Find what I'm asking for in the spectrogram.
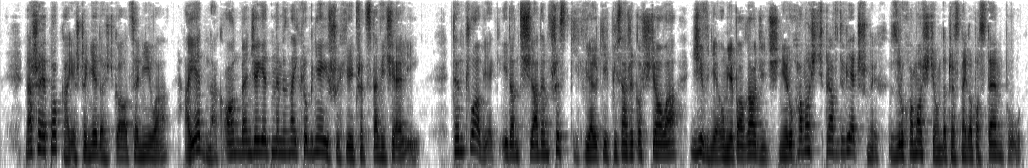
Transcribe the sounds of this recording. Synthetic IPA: naʂaɛpɔka̰jɛ̰ʂt͡ʂɛɲɛd̪ɔʑd͡ʑɡɔːt̪sɛɲiwa̰ajɛd̪na̰kɔnbɛɲd͡ʑɛjɛd̪nɘmznajxlubɲejʂɘxjejpʂɛt̪st̪avʲit͡ɕɛ̰lʲḭ | t̪ɛnt͡ʂwɔvʲjɛ̰kid̪ɔnt̪sɕlad̪ɛmfʂɘst̪̚kʲiɣvʲjɛlkʲixpʲisaʐɘkɔɕt͡ɕɔwad͡ʑivɲɛumʲjɛpɔɡɔd͡ʑit͡ɕɲɛɾuxɔmɔɕt͡ɕpɾavd̪vʲjɛt͡ʂnɘ̰xzɾuxɔmɔɕt͡ɕɔ̃w̃d̪ɔt͡ʂɛsnɛɡɔpɔst̪ɛmpṵ

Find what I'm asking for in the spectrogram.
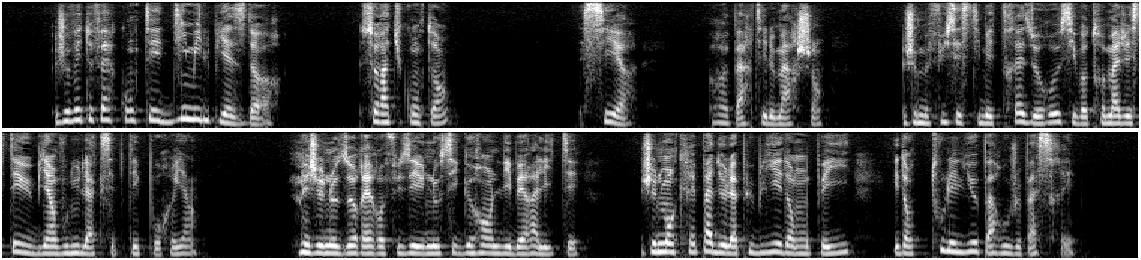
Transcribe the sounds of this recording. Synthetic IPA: ʒəvɛt̪əfɛʁkɔ̃t̪ed̪imilpjɛs̬d̪ɔːʁ | səʁat̪y̥kɔ̃t̪ɑ̃ | siːʁ | ʁəpaʁt̪iləmaʁʃɑ̃ | ʒəməfysɛst̪imet̪χɛzøʁøsivɔt̪χəmaʒɛst̪eybjɛ̃vulylaksɛpt̪epuʁːjɛ̃ | mɛʒənozɔʁɛʁəfyzeynosiɡʁɑ̃d̪libeʁalit̪e | ʒənəmɑ̃kʁɛpad̪əlapyblijed̪ɑ̃mɔ̃pei | ed̪ɑ̃t̪ʰuleljøpaʁuʒəpasʁɛ̰

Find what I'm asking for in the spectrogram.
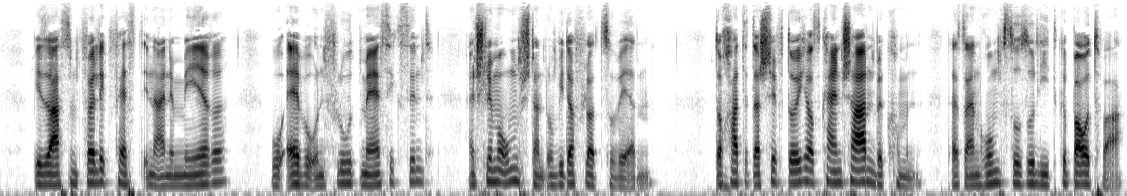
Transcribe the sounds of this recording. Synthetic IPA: viːɐzaːsn̩fœlɪçfɛstɪ̰nʔaɪnəmːeːʁə | voːʔɛbəʊntfluːtmɛːsɪçz̥ɪnt | ʔaɪnʃlɪmɐʔʊmʃtantʊmviːdɐflɔt̚t͡suveːɐdn̩ | d̥ɔχhatəd̥asʃɪfd̥ʊɐçaʊskʰaɪnənʃaːdn̩bəkʰɔmən | d̥aːzaɪnʁʊmfz̥oːzoliːtɡ̥əbaʊtv̥a̰ːɐ

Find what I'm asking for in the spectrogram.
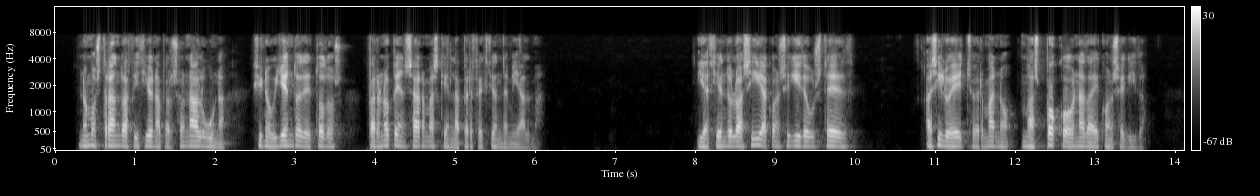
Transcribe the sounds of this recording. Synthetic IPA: no̞mo̞st̪ɾand̪oafiθjo̞nape̞ɾso̞naːlɣuna | sino̞uʝe̞nd̪o̞ðe̞t̪o̞ðo̞s | paɾano̞pe̞nsaɾmaske̞ːnlape̞ɾfe̞kθjo̞nd̪e̞mia̰lma | iaθje̞nd̪o̞loasiako̞nse̞ɣ̞iðo̞ust̪e̞ð | asilo̞e̞et͡ʃo̞e̞ɾmano̞maspo̞koːnaðae̞ko̞nse̞ɣiðo̞

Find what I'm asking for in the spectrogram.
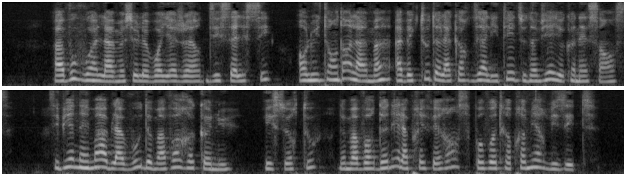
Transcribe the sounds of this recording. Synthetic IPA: avuvwalaməsjøləvwajaʒœːʁd̪isɛlsi | ɑ̃lɥit̪ɑ̃d̪ɑ̃lamɛ̃avɛk̚t̪ut̪lakɔʁd̪jalit̪ed̪ynvjɛjkɔnɛsɑ̃ːs | sɛbjɛ̃nɛmablavud̪əmavwaːʁːəkɔny | esyʁt̪ud̪əmavwaʁd̪ɔnelapχefeʁɑ̃ːspuʁvɔt̪χəpχəmjɛːʁvizit̪

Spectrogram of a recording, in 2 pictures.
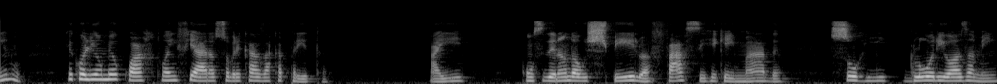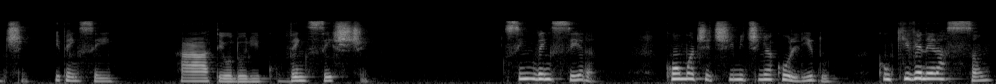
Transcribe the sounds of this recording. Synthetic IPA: ĩnʊ | hekoʎiɐwmewkwaχt̪ʊɐẽfiaɾɐsobɾɪkazakɐpɾet̪ʰɐ | ai | kõsid̪eɾɐ̃nd̪ʊawiʃpeʎʊɐfasɪɦekejmad̪ɐ | soɦiɡloɾiɔzɐmẽnt͡ʃɪ̥ː | pẽsej | at̪eod̪oɾikʊvẽseʃt͡ʃɪ | sĩvẽseɾɐ | kõmʊɐt͡ʃit͡ʃimit͡ʃĩɲɐːkoʎid̪ʊ | kõkɪveneɾasɐ̃w̃

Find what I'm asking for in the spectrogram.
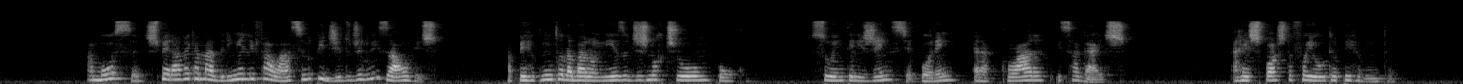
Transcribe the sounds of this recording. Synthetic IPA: ɐmosɐɪʃpeɾavɐkɪɐmad̪ɾĩɲɐlɪfalasɪnʊped͡ʒid̪ʊd͡ʒɪluizawviʃ | ɐpeɦɡũnt̪ɐd̪ɐbaɾonezɐd͡ʒɪʒnoɾt͡ʃiowɐũpowkʊ | suɐĩnt̪eliʒẽsiɐpoɾẽj̃ɛɾɐklaɾɐɪsaɡa̰jʃ | ɐ̰ɦeʃpɔʃt̪ɐfojowt̪ɾɐpeɦɡũnt̪ɐ

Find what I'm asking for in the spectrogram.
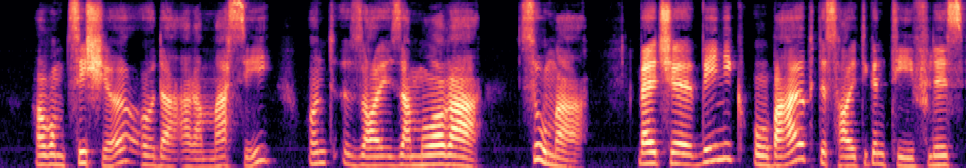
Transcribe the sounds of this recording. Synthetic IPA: hoʁomt͡sɪʃəoːdɐʔaʁamasi | ʊntzɔʏzamoʁa | t͡suːma̰ | vɛlʃəveːnɪkʰʔoːbɐhalpd̥ɛshɔʏtɪɡəntʰiːflɪs

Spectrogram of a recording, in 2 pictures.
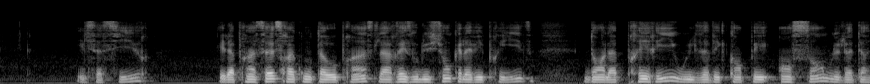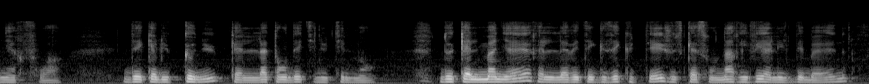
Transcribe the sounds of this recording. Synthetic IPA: ḭlsasiʁ | ḛlapχɛ̃sɛsʁakɔ̃t̪aopχɛ̃slaʁezɔlysjɔ̃kɛlavɛpχiz | d̪ɑ̃lapχeʁiuilzavɛkɑ̃peɑ̃sɑ̃bləlad̪ɛʁnjɛʁfwa | d̪ɛkɛlykɔnykɛlːat̪ɑ̃d̪ɛt̪inyt̪ʰilmɑ̃ | d̪əkʲɛlmanjɛʁɛlːavɛt̪ɛɡzekʲyt̪eʒyskasɔ̃naʁivealild̪ebɛn

